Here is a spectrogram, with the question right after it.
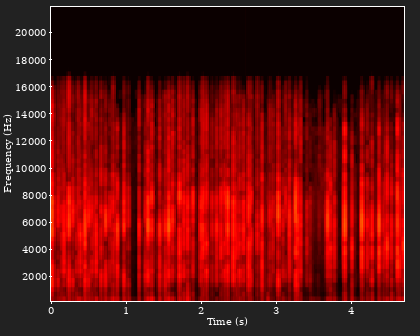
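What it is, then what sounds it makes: Plastic lotion tube. Long acrylic nails tap and scratch rapidly on a small red squeezable plastic hand-cream tube held close to a fluffy microphone. The result is a dense, fast run of crisp, bright clicks and scrapes with no ring, broken by a few brief pauses.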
